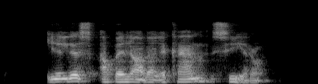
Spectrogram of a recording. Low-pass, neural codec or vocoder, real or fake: 7.2 kHz; codec, 16 kHz, 1 kbps, FunCodec, trained on LibriTTS, 50 frames a second; fake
